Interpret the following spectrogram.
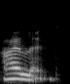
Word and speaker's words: island: Okay, we say Iceland, but we don't pronounce the letter S, so it will be island.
